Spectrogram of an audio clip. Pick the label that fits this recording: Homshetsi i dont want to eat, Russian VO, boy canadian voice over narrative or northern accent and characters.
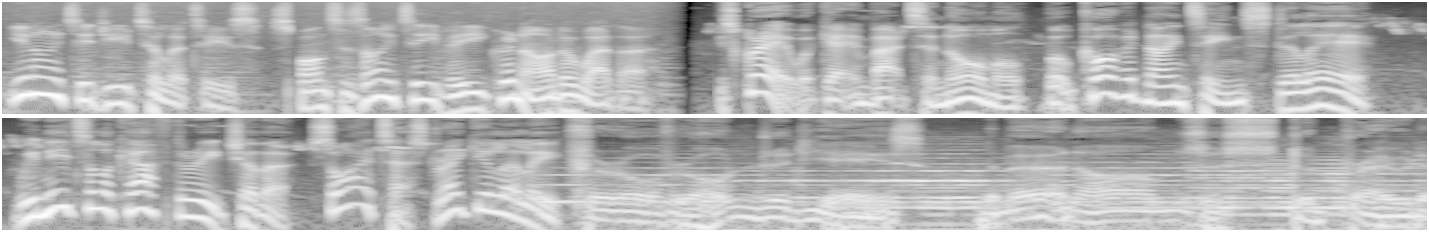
northern accent and characters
